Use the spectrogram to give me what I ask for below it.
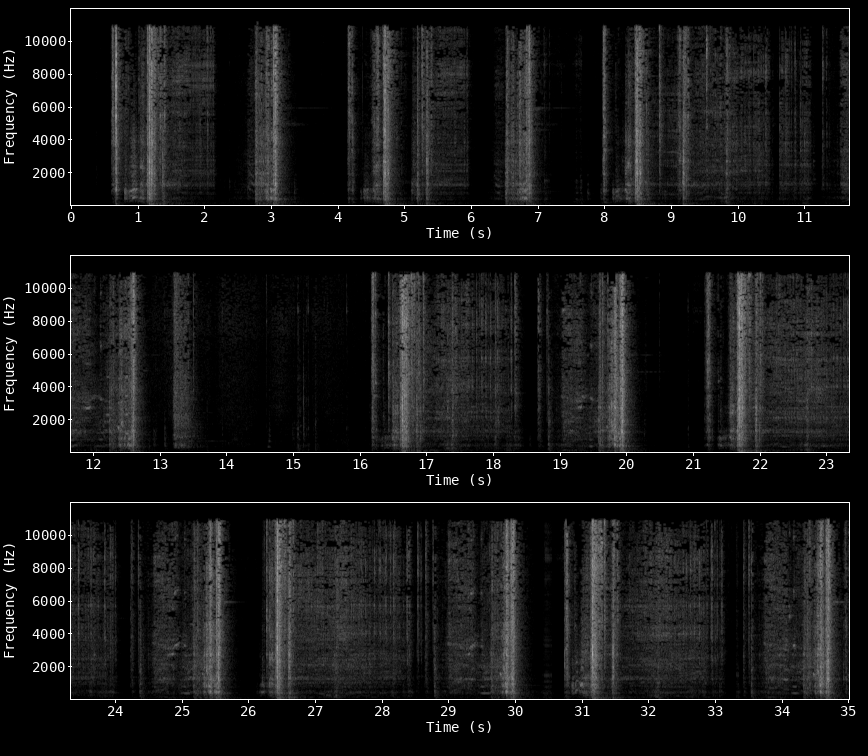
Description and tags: Old Electric Stove, Oven Door Open and Close with out Oven Shelf inside, Close Miked
Sounds recorded from an old electric stove, metal hinges, door and switches.
switch, fx, cooking, stove, door, kitchen, metal, household, oven, sound-effect, cook, house, sfx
